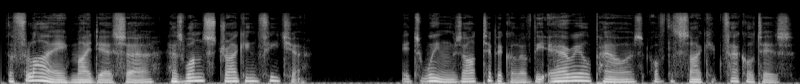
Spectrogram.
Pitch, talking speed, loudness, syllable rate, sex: 125 Hz, 160 wpm, -17 LUFS, 4.8 syllables/s, male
